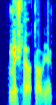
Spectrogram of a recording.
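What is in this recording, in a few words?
thinking of you, male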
